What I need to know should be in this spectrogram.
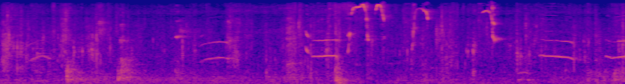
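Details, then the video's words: Baby monkey crying and screaming: thin, high whistled cries, some gliding up or down, scattered through the recording between soft clicks, taps and handling noises. "Poorest baby monkey crying screaming so pity"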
